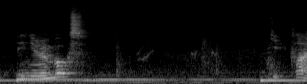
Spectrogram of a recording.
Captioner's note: voice on phone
